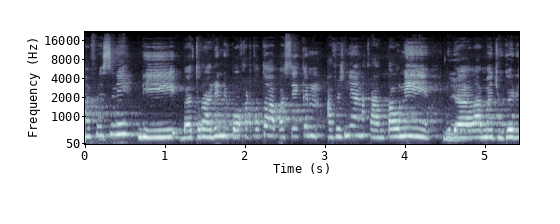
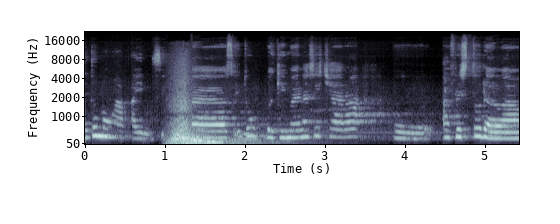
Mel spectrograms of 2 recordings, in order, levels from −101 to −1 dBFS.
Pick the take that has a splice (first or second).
second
